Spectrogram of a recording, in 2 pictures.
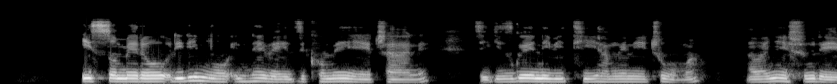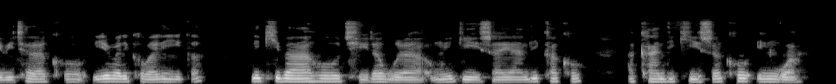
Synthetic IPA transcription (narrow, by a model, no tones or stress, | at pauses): iso̞me̞ɾo̞ɾiɾimŋo̞ʔin̥he̞βe̞zikʰo̞me̞je̞t͡ʃaːne̞ | z̥iɡizɡwe̞niβitʰihamŋe̞niːt͡ʃumaː | βaɲe̞ːʃuːɾe̞βit͡ʃaɾakʰo̞ijoβaɾikʰo̞βaɾiɡ̥a | nikʰiβaɦo̞t͡ʃiːɾaβuɾaumŋiːɡiːʃajaːndikʰakʰo̞ | akʰaːndikʰiːʃakʰo̞ʔiŋɡwa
